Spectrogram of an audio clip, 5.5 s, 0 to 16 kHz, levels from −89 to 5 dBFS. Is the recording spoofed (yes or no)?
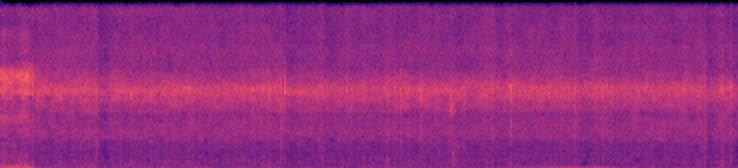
yes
